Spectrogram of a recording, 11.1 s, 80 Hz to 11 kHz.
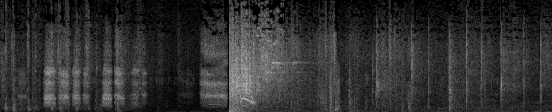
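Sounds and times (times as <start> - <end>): glass pane shattering: 4.6 - 6.2
falling glass shards: 5.0 - 6.2.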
